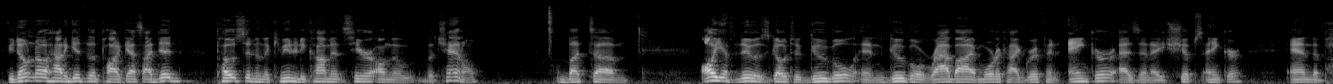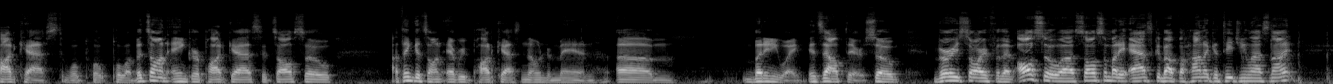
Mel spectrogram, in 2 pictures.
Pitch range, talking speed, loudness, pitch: 110-145 Hz, 200 wpm, -24 LUFS, 120 Hz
